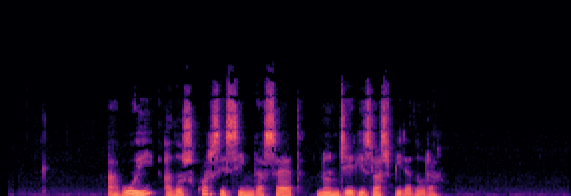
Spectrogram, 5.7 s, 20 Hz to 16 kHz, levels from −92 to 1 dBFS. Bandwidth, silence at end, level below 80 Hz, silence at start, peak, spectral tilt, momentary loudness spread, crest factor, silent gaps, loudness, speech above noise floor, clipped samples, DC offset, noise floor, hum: 9.8 kHz; 1.35 s; -76 dBFS; 1.05 s; -10 dBFS; -5 dB/octave; 11 LU; 18 dB; none; -27 LUFS; 43 dB; under 0.1%; under 0.1%; -69 dBFS; none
